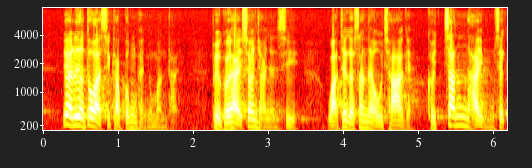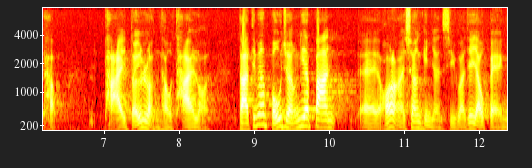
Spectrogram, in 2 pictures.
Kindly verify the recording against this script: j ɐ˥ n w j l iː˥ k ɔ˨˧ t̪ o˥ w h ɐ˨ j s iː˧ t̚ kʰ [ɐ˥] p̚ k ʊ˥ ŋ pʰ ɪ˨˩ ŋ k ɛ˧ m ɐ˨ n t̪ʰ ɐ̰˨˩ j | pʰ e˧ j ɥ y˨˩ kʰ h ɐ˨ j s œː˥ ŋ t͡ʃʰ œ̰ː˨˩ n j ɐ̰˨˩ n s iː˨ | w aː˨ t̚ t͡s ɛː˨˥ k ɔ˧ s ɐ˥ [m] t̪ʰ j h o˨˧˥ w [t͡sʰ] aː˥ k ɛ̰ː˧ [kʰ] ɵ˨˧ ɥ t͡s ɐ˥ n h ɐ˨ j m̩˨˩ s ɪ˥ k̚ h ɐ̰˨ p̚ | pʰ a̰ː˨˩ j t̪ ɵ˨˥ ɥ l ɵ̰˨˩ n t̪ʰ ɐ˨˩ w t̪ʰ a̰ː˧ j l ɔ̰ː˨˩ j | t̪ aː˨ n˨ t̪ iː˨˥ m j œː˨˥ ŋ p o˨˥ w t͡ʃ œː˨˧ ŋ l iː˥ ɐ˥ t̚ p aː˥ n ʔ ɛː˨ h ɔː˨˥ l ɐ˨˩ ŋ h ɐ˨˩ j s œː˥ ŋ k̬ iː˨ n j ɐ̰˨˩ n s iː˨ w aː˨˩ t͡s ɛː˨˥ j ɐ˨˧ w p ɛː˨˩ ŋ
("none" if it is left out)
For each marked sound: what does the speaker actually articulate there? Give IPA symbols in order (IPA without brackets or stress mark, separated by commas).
ɐ˨, n, t͡sʰ, kʰ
